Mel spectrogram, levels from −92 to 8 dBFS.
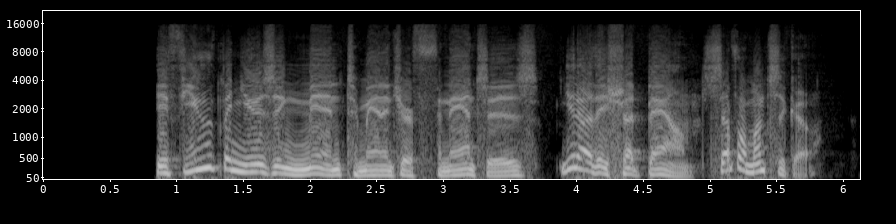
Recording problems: distortion; heavy; 7 dB below the speech

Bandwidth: 15.5 kHz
